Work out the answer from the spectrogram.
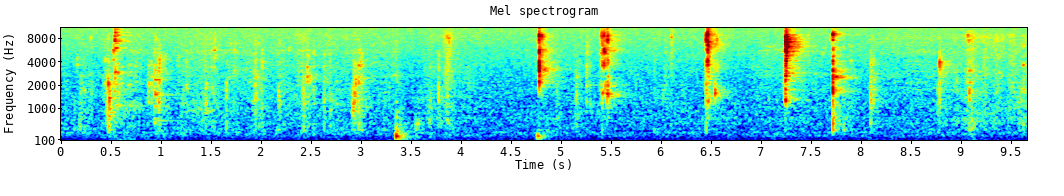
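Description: A person chewing a mouthful of giant fusilli pasta in a thick sauce, with irregular short, sharp mouth clicks and smacks.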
